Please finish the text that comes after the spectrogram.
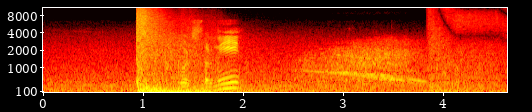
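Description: Destroyer Z31 fires its naval guns in the World War II naval strategy game Atlantic Fleet: a single loud, sharp boom that rolls off into a decaying rumble, followed by a fainter whistle and a short spoken phrase.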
